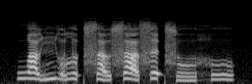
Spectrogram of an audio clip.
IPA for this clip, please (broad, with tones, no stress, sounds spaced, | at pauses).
w a̰˦˨ ʊ̯ ɲ o̰˦˨ l ʊ˦ ʔ sʰ a̰˦˨ ʊ̯ s ä̰˦˨ s ɛ˦ ʔ sʰ o˨ ʊ̯ h o˦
